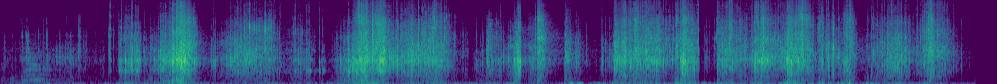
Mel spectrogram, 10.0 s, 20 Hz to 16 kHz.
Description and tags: Forbes Project 1 1#13
Found a jar of vitamin and shook it in random ways.
MTC500-M002-s13Vitamin, a, rat, shakerrattlepop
